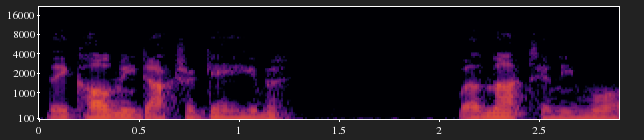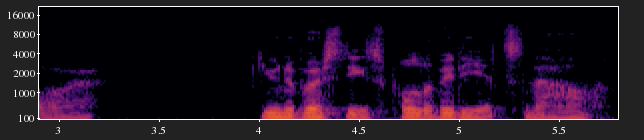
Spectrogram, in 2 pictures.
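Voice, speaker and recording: A man playing an eccentric, testy old botanist in a radio horror drama, husky, absent-minded, stammering and repeating himself. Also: mid-range voice, fairly even intonation, normal speed, close to an everyday voice. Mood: muttering, distracted.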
